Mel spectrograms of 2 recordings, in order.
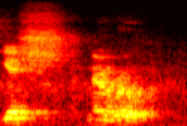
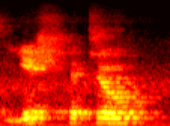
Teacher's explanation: the first shewa closes the one syllable and is therefore silent, while the second shewa begins the next syllable and is therefore to be pronounced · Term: simple Shewa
